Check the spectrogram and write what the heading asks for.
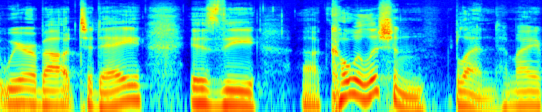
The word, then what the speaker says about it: Cohhilition: And the beverage that we're about today is the Cohhilition Blend. Am I pronouncing that right?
